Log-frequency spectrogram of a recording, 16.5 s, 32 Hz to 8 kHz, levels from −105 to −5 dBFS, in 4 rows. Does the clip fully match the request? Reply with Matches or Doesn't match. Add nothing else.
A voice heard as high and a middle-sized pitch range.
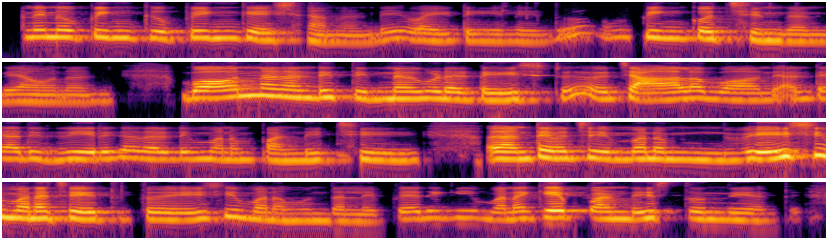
Matches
